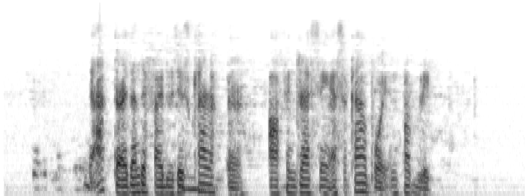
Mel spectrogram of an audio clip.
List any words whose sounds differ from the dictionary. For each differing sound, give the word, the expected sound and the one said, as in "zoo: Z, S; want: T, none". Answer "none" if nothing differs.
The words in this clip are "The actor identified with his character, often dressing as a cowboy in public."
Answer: his: Z, S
